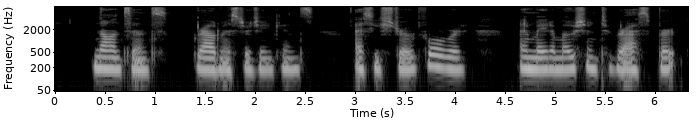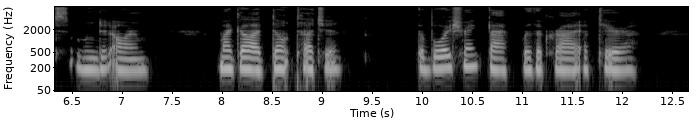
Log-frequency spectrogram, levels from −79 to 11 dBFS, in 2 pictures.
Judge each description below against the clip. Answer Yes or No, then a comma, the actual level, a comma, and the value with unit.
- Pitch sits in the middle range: Yes, medium, 180 Hz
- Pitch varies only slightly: Yes, narrow, 1.4 semitones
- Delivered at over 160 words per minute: No, average, 145 wpm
